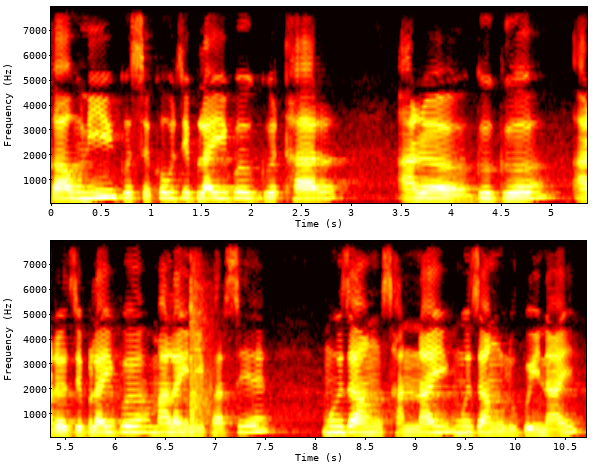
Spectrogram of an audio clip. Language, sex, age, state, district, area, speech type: Bodo, female, 45-60, Assam, Kokrajhar, rural, spontaneous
